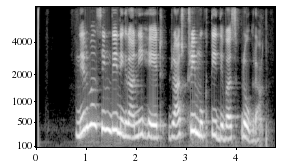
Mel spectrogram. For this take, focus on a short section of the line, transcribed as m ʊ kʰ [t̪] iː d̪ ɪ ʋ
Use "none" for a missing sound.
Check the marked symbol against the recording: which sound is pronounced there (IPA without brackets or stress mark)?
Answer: t̪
